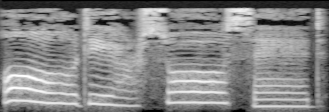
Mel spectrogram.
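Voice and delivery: high, loud fake Suli lament; overdone fortune-teller pity; mock sorrow. Feigned dismay in fake accent.

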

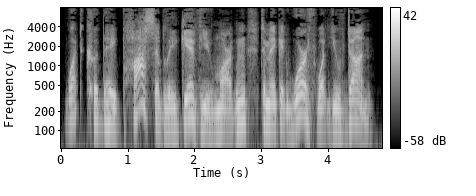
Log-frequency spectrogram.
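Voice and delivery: high-pitched scornful demand; bitter confrontation. A narrator's reading. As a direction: challenge the traitor with pained disbelief. Susan confronts the traitor.

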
